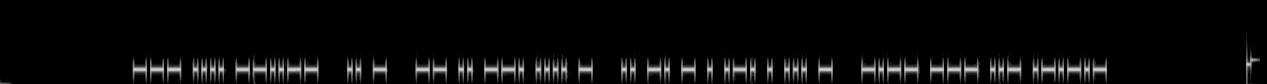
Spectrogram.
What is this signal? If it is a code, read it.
Morse code, heard as a keyed tone, about 28 wpm, 700 Hz. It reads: OH, IT MIGHT INTEREST YOU.
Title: Sentences from Top 1000 Words - Review Part 2 - 28wpm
